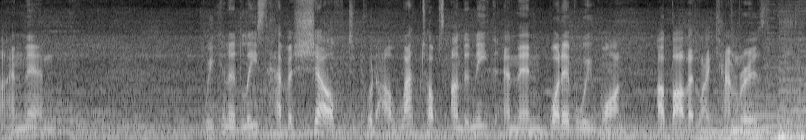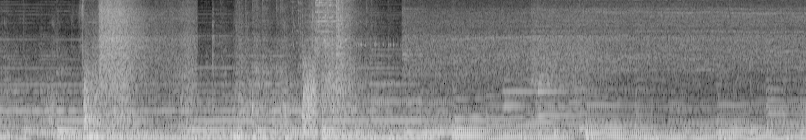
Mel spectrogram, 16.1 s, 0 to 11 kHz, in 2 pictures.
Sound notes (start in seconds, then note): 8.0 machinery humming; 9.1 metal clanking; 11.2 metal clattering; 11.2 thumping; 13.0 machinery buzzing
